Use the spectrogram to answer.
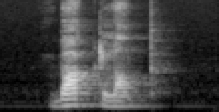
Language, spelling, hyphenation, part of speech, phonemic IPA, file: Dutch, baklap, bak‧lap, noun, /ˈbɑk.lɑp/, Nl-baklap.ogg
- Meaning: 1. cutlet, schnitzel (without bread crumbs) 2. loser, jerk, oaf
